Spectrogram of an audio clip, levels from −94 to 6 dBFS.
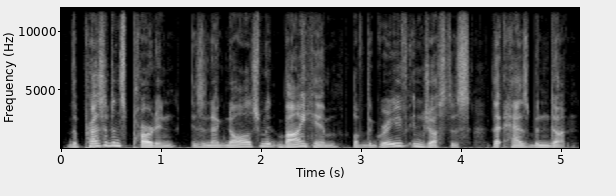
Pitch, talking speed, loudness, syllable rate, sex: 150 Hz, 185 wpm, -19 LUFS, 5.7 syllables/s, male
